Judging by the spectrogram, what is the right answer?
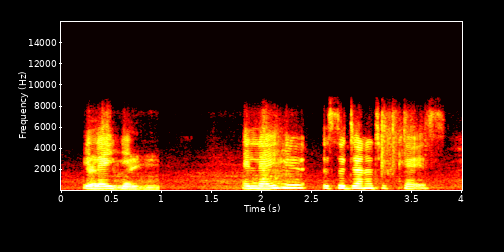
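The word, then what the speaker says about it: إليه: Do you pronounce it like this? Ilai. Ilaihi.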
